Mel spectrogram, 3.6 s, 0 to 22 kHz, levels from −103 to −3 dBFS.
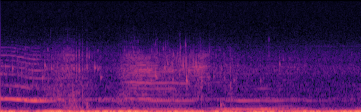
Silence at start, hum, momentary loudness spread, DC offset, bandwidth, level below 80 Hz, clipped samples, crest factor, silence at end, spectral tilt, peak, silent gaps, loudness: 0 s; none; 5 LU; under 0.1%; 5.2 kHz; -40 dBFS; under 0.1%; 12 dB; 0 s; -6 dB/octave; -26 dBFS; none; -47 LUFS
